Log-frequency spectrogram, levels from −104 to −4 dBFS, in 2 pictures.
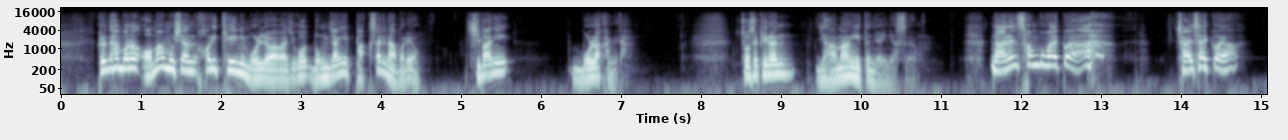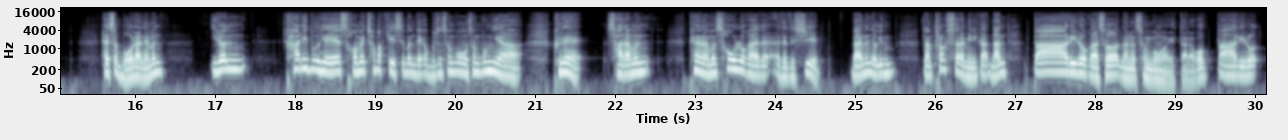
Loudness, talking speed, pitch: -16 LUFS, 295 characters per minute, 145 Hz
